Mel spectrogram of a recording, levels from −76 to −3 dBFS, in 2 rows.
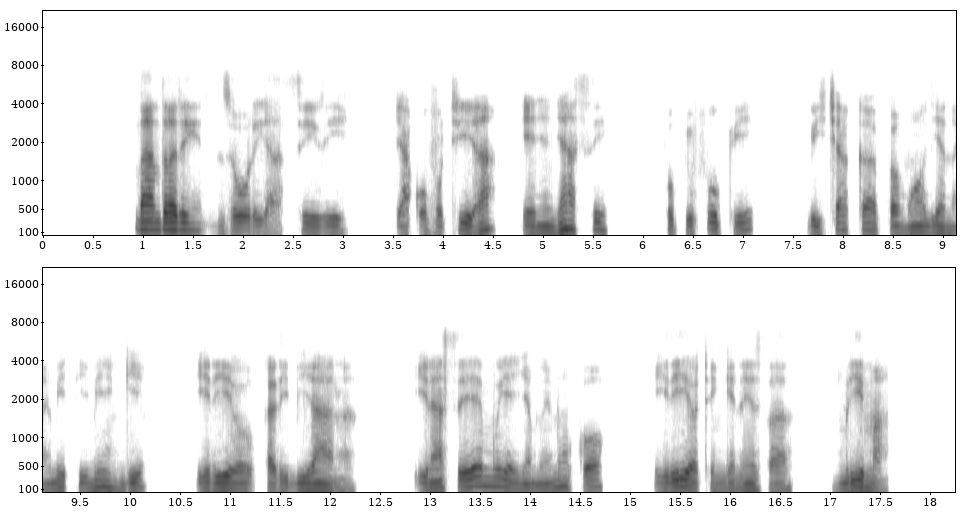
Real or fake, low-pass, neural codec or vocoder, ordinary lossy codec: fake; 7.2 kHz; codec, 16 kHz, 0.8 kbps, ZipCodec; MP3, 64 kbps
